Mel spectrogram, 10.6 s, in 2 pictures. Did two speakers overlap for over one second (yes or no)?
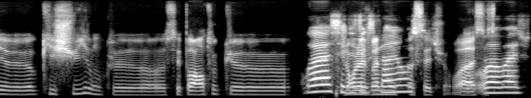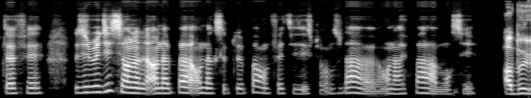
yes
